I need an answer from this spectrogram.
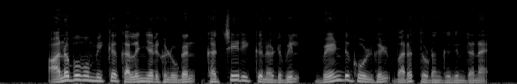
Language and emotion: Tamil, neutral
